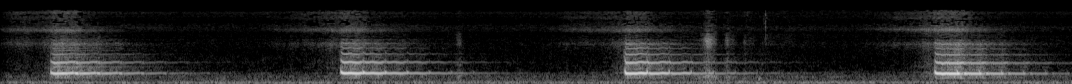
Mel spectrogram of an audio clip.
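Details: Cat asleep, snoring in four regular breaths roughly every three seconds, each a nasal, slightly whistled tone that starts sharply and fades, over a low steady background hiss.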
